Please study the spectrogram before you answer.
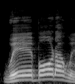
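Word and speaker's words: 웨버: 자, 어찌됐든 요거 읽을 때는 외버라고 읽어요.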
